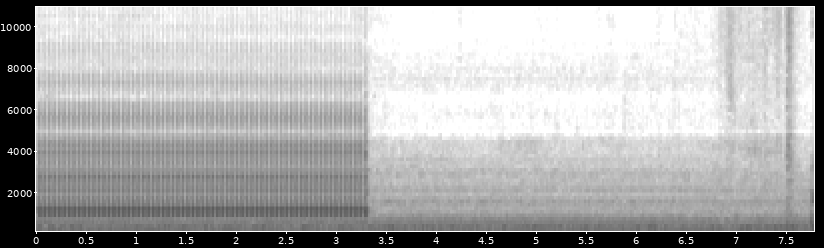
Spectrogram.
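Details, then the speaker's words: Jeep (being checked for death wobble): rapid even clicking at about four per second behind the dash, then stops; owner attributes it to the blend door actuator, again, and plans to replace it. "So, I'll be doing a blind door actuator, too, cuz I can't stand that noise. It's driving me nuts."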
